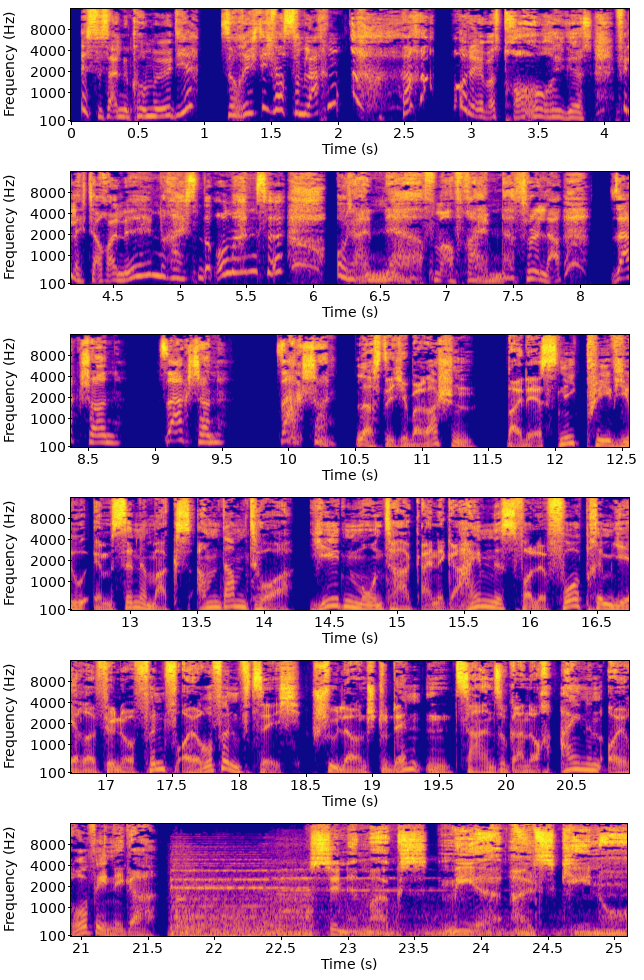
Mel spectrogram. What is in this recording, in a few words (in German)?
Funkspot; Cinemaxx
